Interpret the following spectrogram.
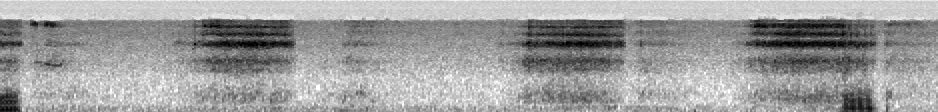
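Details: Snoring in sleep: three slow, rasping breath sounds about three seconds apart, with soft noise between them.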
